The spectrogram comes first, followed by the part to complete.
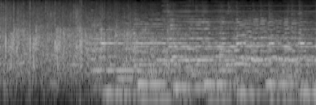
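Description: Audience applause fading out in the first second, then a Hutsul folk band strikes up: fiddles playing over a double bass line that steps between notes in a steady beat.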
